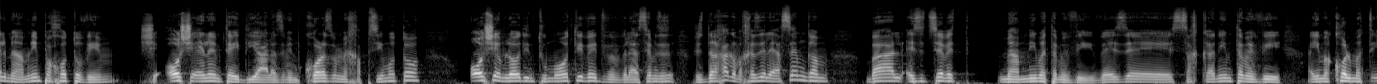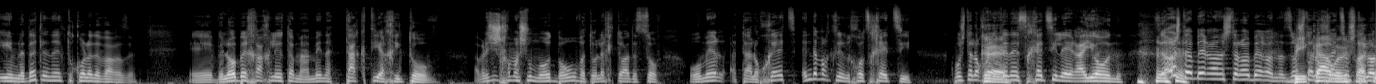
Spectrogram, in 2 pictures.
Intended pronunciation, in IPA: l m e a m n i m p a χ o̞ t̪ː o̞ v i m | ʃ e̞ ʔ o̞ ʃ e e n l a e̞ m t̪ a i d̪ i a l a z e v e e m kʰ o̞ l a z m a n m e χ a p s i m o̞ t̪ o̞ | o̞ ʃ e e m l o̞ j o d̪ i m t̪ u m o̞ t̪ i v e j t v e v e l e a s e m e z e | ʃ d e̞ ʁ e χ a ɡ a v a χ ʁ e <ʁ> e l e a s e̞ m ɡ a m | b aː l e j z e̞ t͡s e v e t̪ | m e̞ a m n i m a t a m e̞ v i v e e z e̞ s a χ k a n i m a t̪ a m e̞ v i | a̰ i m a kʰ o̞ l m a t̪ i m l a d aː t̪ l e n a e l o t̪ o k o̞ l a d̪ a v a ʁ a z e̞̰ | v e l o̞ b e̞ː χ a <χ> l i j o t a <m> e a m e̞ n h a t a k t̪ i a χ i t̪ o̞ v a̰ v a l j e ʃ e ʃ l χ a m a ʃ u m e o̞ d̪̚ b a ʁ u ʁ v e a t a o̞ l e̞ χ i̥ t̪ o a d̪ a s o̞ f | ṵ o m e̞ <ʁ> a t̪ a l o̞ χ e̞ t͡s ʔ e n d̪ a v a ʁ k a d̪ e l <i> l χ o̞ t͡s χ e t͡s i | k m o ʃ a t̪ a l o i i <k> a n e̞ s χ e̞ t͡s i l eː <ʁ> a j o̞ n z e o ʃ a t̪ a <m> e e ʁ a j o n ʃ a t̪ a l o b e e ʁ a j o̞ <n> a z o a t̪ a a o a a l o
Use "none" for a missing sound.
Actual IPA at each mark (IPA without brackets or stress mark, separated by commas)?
z, χ, m, ʁ, i, k, ʁ, b, n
